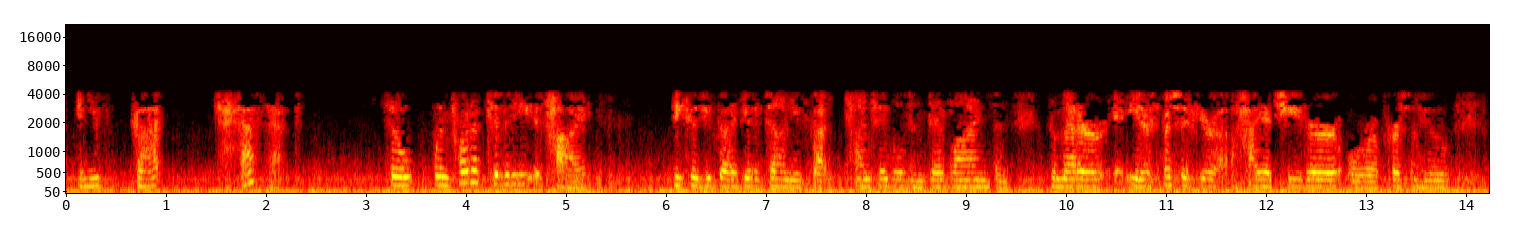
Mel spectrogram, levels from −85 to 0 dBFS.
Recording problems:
garbled, watery; badly; nothing above 4 kHz
low rumble; noticeable; throughout; 15 dB below the speech

